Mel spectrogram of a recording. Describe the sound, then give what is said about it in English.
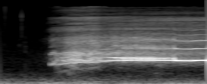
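A voice holds a single very high, whistle-like sung note. It begins breathy and wavering, then settles into a pure, piercing tone that stays loud until it cuts off. “I think that's almost That might highest. register.”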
